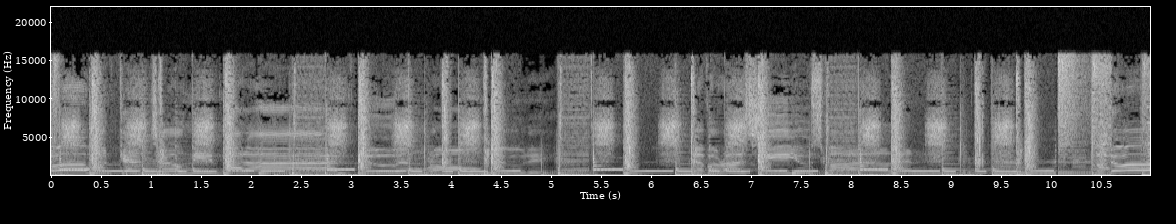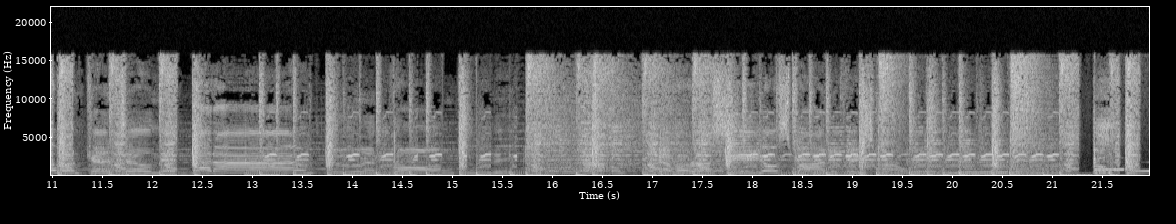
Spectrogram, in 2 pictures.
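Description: A sample-based mashup music track plays continuously, with dense layered samples over a driving beat, constant rhythmic hits and shifting melodic fragments, loud and without pause.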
